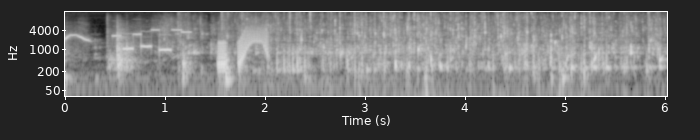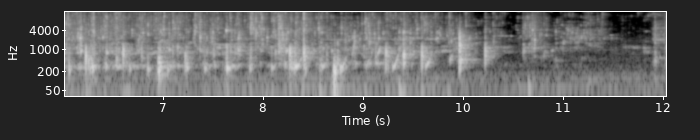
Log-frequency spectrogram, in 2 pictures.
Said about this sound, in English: Okay, so I'm ready to pour in my bleach. Almost. I gotta, un- I gotta take the cap off of it first. Okay. The bleaching is also three minutes.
